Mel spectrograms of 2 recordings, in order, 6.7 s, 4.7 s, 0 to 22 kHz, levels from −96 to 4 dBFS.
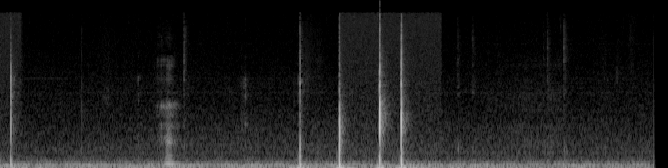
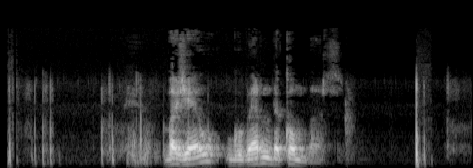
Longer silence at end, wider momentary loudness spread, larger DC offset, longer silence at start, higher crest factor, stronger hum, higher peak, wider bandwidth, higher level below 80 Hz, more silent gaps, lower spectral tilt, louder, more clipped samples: second, 0.15 s vs 0.55 s; about the same, 25 LU vs 25 LU; neither; about the same, 0 s vs 0.1 s; first, 34 dB vs 22 dB; neither; about the same, 0 dBFS vs -2 dBFS; first, 16 kHz vs 9.2 kHz; first, -42 dBFS vs -68 dBFS; neither; second, -4.5 dB/octave vs -6.5 dB/octave; second, -31 LUFS vs -20 LUFS; neither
